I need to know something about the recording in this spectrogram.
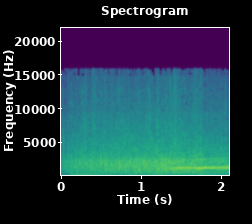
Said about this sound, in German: Einen donnernden Applaus, den es nach der Show von Holiday on Ice auf jeden Fall zu hören gibt.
